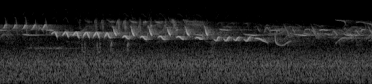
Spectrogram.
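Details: A European serin (Serinus serinus) sings in a town centre in Savitaipale, Finland, on 16 May 2012: a high, fast, jingling and buzzy stream of notes like tinkling glass, running unbroken for several seconds over faint hiss.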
